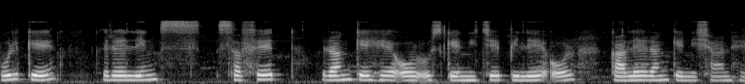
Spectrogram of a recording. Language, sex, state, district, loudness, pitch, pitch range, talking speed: Hindi, female, Arunachal Pradesh, Lower Dibang Valley, -15 LUFS, 200 Hz, 195-210 Hz, 145 wpm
